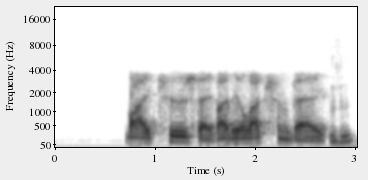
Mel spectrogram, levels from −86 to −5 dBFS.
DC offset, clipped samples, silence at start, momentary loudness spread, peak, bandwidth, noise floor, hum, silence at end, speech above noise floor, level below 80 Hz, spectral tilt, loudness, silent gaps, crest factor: under 0.1%; under 0.1%; 0.7 s; 6 LU; -8 dBFS; 4.1 kHz; -82 dBFS; none; 0.05 s; 57 dB; -60 dBFS; -9 dB/octave; -26 LUFS; none; 18 dB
